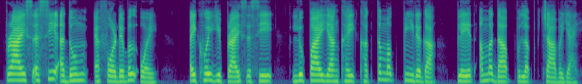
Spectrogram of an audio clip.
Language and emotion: Manipuri, neutral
